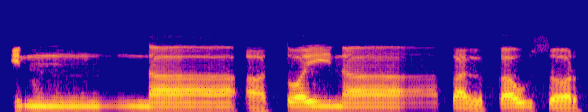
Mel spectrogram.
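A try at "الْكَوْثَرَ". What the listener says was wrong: স্বর হচ্ছে এখানে, সার হবে। আপনারটা স্বর হয়ে যাচ্ছে, স হয়ে যাচ্ছে, সার।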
